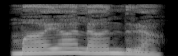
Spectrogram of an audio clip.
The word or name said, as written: ಮಾಯಾಲಾಂದ್ರ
